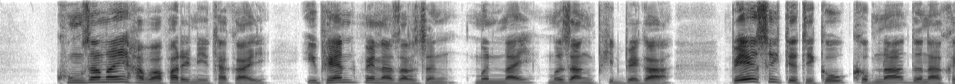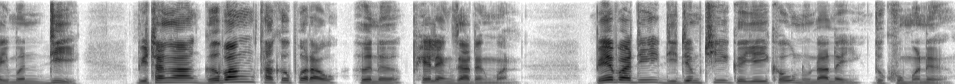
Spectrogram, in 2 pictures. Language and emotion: Bodo, angry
